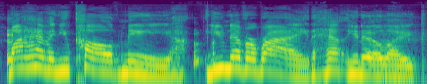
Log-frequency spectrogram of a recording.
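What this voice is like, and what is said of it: Southern-accented Jewish mother voice. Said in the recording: “overbearing Jewish mother with a Southern accent ... with a Southern drawl”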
